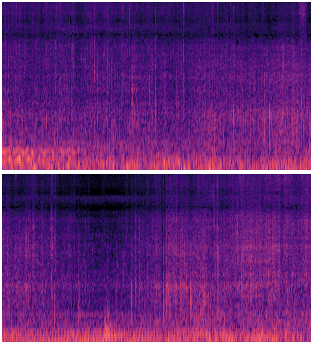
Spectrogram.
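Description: A car engine hums steadily as the car drives.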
